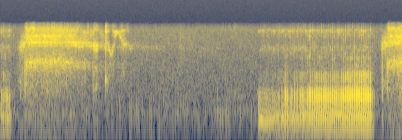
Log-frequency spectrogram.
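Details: Snoring from a sleeping boxer dog after a tiring day: a low, fluttering, rattly snore on a breath, with soft background noise.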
